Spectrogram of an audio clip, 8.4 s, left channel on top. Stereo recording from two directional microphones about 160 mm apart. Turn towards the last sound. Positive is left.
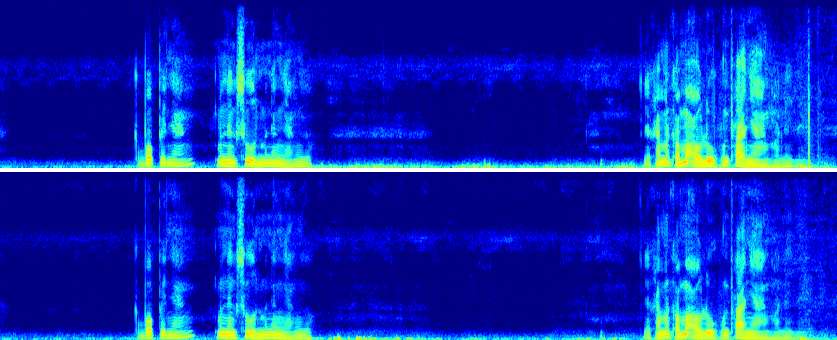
turn(degrees=0)  # may be behind; listen again after turning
